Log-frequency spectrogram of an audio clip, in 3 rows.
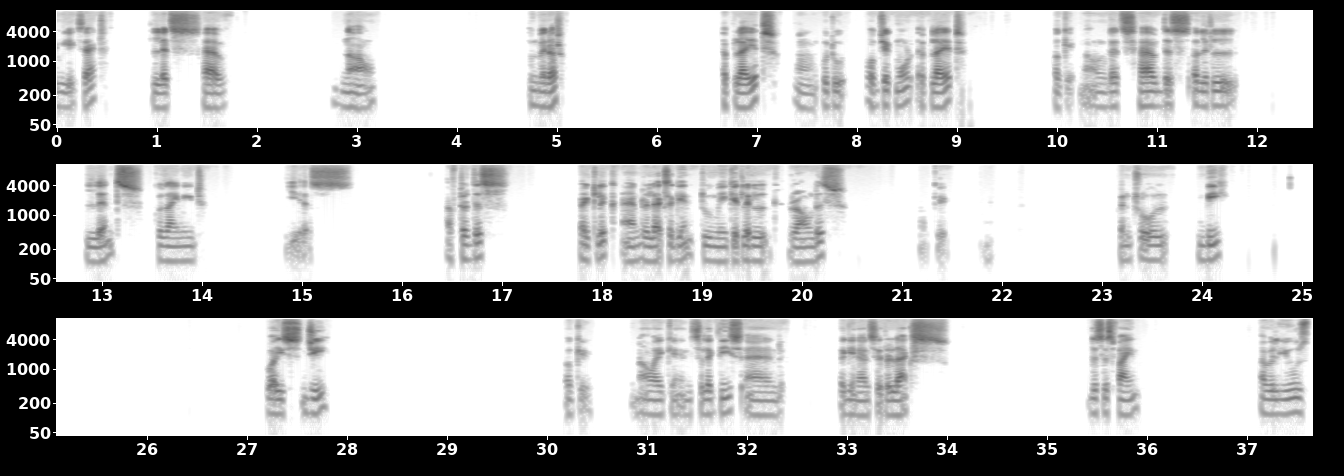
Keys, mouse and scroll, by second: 0.9 click, 1.2-1.7 scroll down 8, 1.7 shift+middle click, 2.0 scroll up 3, 4.0 drag, 5.4-7.2 drag, 7.5 Tab, 8.2-8.9 drag, 8.9 scroll down 3, 10.7 Tab, 11.3 s, 11.9 a, 12.5 s, 16.0 click, 17.7-21.2 right drag, 21.2 click, 23.8 ctrl+b, 27.4 g, 29.7 click, 30.0-30.6 scroll up 2, 30.6 shift+middle click, 31.2 click, 33.1-34.8 right drag, 34.8-35.8 drag, 35.8 shift+middle click, 36.2-37.6 scroll up 6.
